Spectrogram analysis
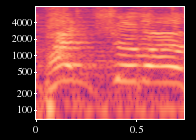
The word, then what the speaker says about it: Pančevo: Rounding out the show from Pančeva, Serbia, Dobroveče, Miroslav. This is actually the first time in your life you pronounce Pančevo correctly. I always do.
